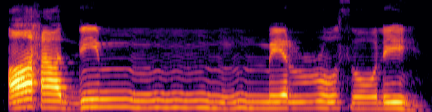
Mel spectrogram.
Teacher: یہ نون تنوین ہے جو اس کو ہم نے ڈائریکٹ میم کے ساتھ ملانا ہے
